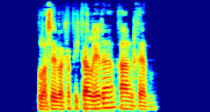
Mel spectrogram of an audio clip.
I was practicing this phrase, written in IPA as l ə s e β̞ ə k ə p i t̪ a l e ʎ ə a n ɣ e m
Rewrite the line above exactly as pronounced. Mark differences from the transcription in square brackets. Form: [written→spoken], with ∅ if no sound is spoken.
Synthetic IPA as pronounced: l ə s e β̞ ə k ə p i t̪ a l e [ʎ→ɾ] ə a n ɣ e m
